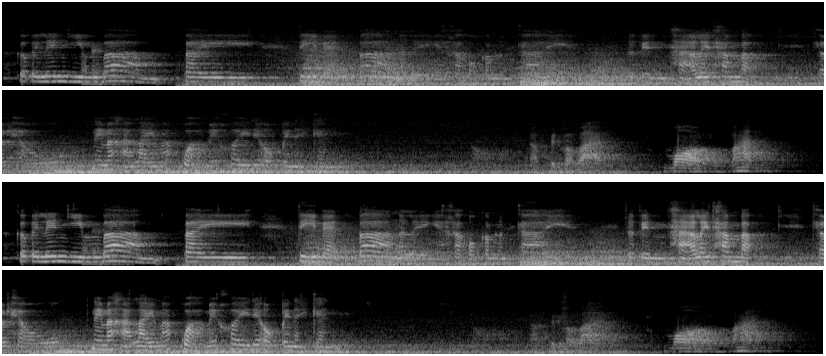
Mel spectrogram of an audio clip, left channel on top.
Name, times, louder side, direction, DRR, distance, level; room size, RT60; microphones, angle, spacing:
voice 1, 0.2-5.7 6.2-7.5 7.9-8.9 9.1-11.6, right 4 dB, 35° right, 9 dB, 0.3 m, -28 dB
Thunder / Rain, 1.7-14.6, left 1 dB, 20° left, 1.5 m, -30 dB
voice 2, 12.9-14.3 14.8-15.7, left 3 dB, 60° left, 4 dB, 0.9 m, -34 dB
9.6 x 3.3 x 4.4 m, 1.3 s
head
